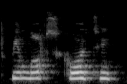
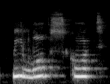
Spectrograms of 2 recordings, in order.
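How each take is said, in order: First: Said in the usual way. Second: Higher and louder, eager insistence; emphatic. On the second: Real, not acted. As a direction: sell it with a bright, insistent burst. Insisting Scots love Scotty.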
